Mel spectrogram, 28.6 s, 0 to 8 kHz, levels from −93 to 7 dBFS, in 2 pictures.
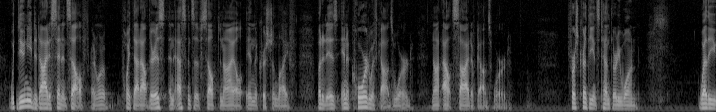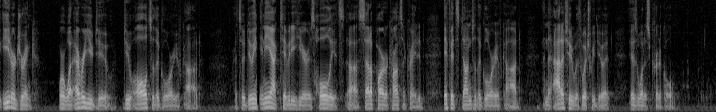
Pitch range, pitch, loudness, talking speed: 90-115 Hz, 105 Hz, -32 LUFS, 195 wpm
